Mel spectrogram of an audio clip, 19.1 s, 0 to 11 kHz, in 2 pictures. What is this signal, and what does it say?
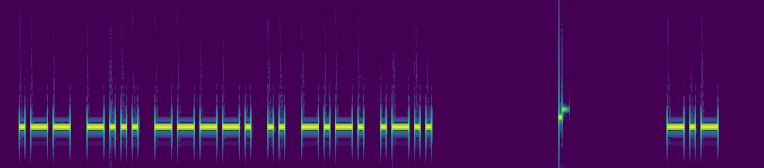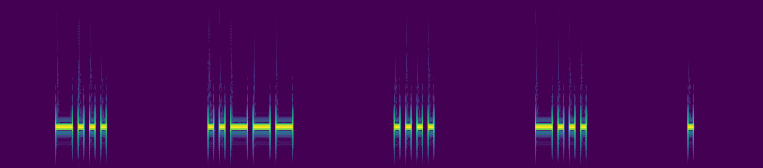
Morse code, heard as a keyed tone, about 17 wpm, spaced as for 9 wpm, 700 Hz. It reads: WB9ICL KB2HBE
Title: USA Call Signs - 6 Characters - 6x Character Spacing - 17wpm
